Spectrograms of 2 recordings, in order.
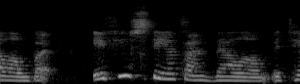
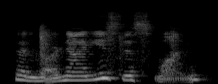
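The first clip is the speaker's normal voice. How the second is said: ordinary talk, nothing marked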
